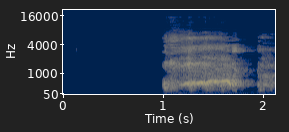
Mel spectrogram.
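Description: Silence, then about a second in a man coughs once, a short, sudden cough lasting under a second.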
